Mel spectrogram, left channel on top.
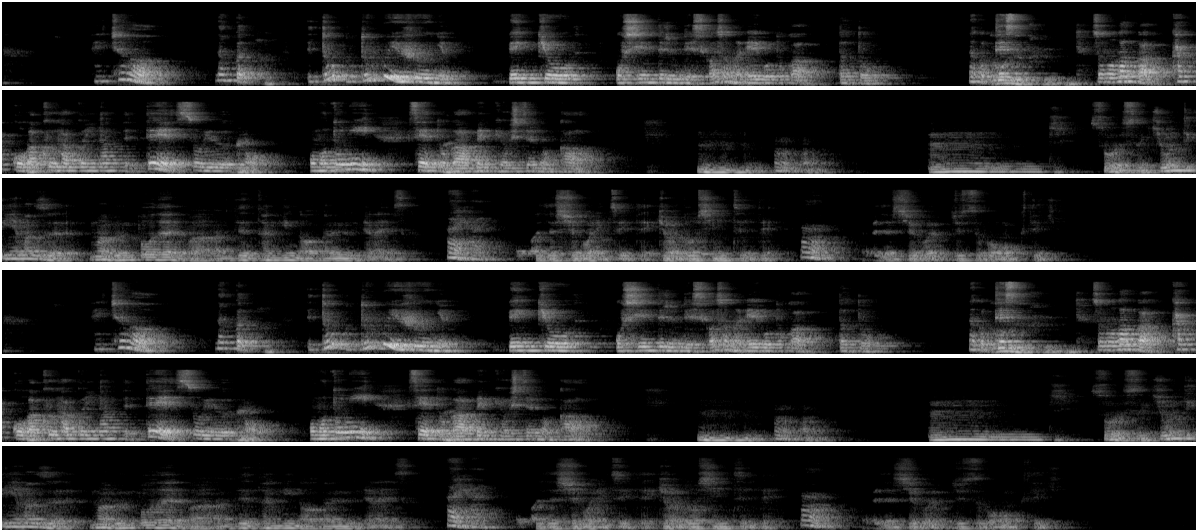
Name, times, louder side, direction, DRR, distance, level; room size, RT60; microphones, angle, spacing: voice 1, 0.9-1.6 2.1-2.5 3.1-4.5 5.1-5.8 6.1-8.1 8.4-8.8 9.7-10.1 10.9-14.5 15.0-17.8 19.7-20.1 28.3-28.8 31.9-32.2, left 1 dB, 10° right, -5 dB, 2.0 m, -23 dB
voice 2, 9.9-10.8 12.2-12.3 14.3-14.5 16.3-16.5 18.4-18.5 18.9-19.5 21.2-22.6 22.8-27.9 29.1-31.6 32.6-34.4, left 1 dB, 45° left, -2 dB, 1.9 m, -30 dB
8.3 x 7.9 x 2.9 m, 0.74 s
head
